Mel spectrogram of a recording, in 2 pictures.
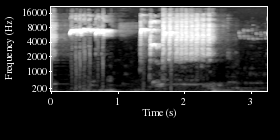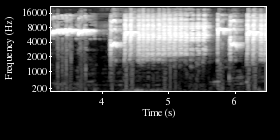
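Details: Cucak cungkok bulbul, a training lure for fighting birds, alternating clear high whistles with dense buzzy rattles, about twenty phrases a minute with short silent gaps between.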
